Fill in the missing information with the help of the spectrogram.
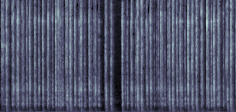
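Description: Fingertips of both hands type rapidly on a large beige plastic vintage full-size mechanical keyboard, a Laser XT/AT, with light plastic keycaps. A steady stream of bright, crisp clicks and clacks fills the clip, broken by a brief pause near the middle before the typing resumes.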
